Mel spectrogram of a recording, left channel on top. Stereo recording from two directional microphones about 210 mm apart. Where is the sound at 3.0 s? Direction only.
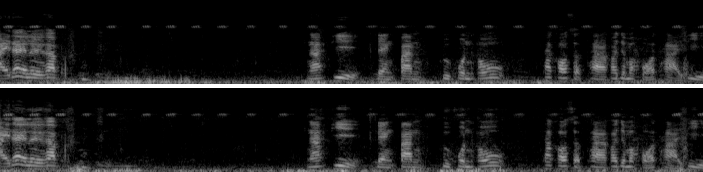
40° right (ahead or behind).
